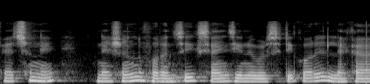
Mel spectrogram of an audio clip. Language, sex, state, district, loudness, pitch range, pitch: Bengali, male, Tripura, West Tripura, -17 LUFS, 140-165 Hz, 145 Hz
